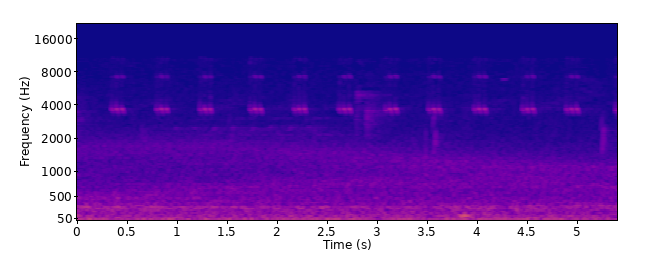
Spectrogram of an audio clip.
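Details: Crickets at night chirping in a steady rhythm: shrill doubled pulses about every half second, accompanied by a soft, continuous, low wind rush.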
